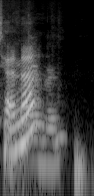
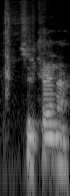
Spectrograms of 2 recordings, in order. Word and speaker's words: Tsuut'ina: know it's called Tsuut'ina? Well, I'm going, see, this is my bad. I'm going by the pronunciation in red on this little sheet. But I appreciate, thank you. Any feedback, actually, from anyone, if I am mispronouncing. I can tell you this with your reasons. I checked. Tsuut'ina?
